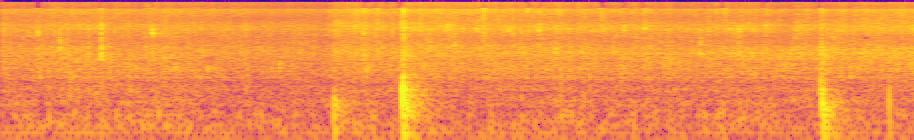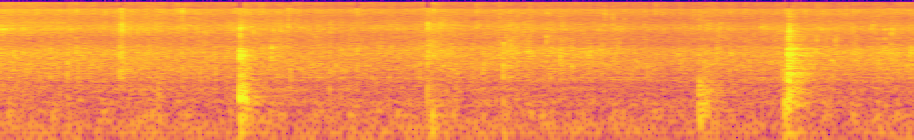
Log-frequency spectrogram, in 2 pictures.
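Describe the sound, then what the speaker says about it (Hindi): Beef kofta frying in masala sizzles steadily in a pan, with sharp spoon scrapes and clacks from stirring recurring about every two seconds, close and alone with no talk. "ये तो अब हम इसको इसमें डाल के भूनेंगे मसाले के साथ।"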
